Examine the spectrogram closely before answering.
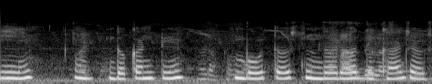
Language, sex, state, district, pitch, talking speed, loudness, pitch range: Odia, female, Odisha, Malkangiri, 280 Hz, 95 wpm, -12 LUFS, 270-290 Hz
